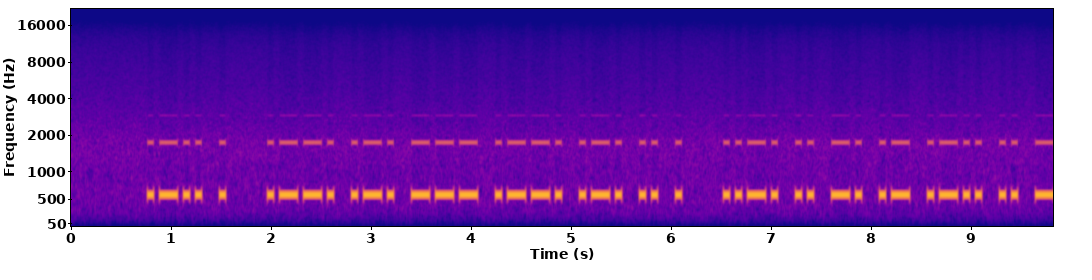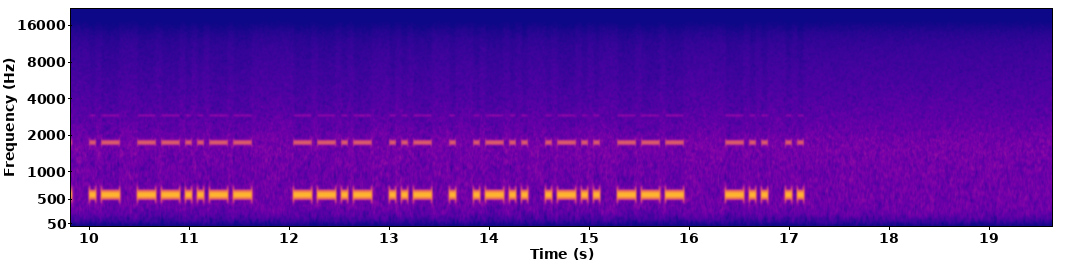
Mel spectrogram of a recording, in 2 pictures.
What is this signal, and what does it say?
Morse code, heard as a keyed tone, machine-sent, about 20 wpm, 580 Hz. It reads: LE PROPRIE FINALITA, QUELLO DI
